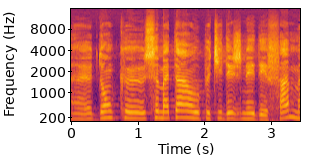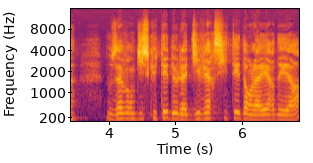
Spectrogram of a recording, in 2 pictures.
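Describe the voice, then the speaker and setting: A woman with a French accent speaks at a moderate pace in a fairly low pitch, her intonation fairly even. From France. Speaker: conference speaker. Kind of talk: conference address.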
